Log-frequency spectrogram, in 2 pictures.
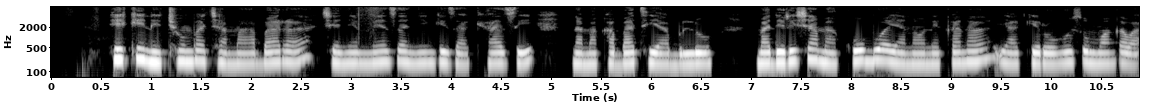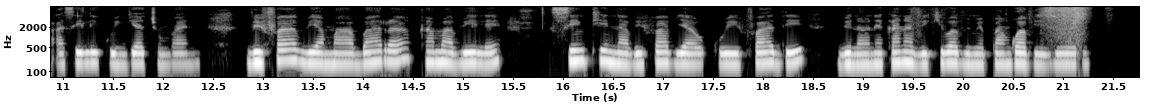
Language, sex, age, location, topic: Swahili, female, 25-35, Nairobi, education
